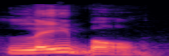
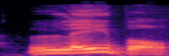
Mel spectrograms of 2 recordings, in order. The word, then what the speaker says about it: label: 명사는 라벨, 동사는 라벨을 붙이다. 둘 다 되는데요. 발음은 앞으로 라벨 아닙니다. label. label.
